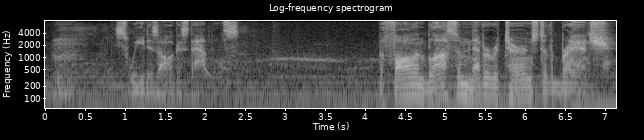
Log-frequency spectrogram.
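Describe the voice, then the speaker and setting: An actor playing a weathered, middle-aged island occult investigator in a video game, speaking in a folksy, reflective way with phrases trailing into a breathy murmur. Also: male voice, low-pitched, noisy background, heavily acted. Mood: wistful. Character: weathered, wistful small-island occult investigator, an older man. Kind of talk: video game character monologue. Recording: music playing behind the voice.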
